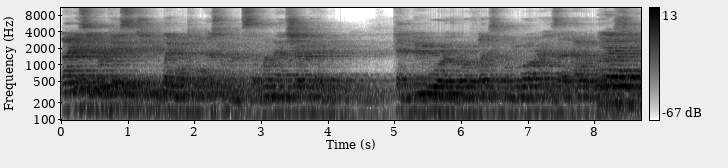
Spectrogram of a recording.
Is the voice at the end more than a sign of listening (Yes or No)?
Yes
